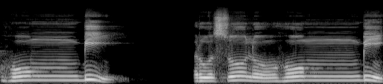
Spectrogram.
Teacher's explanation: Mim sukun bertemu dengan huruf ba, maka tahan 2 harokat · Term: ikhfa syafawi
